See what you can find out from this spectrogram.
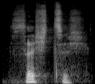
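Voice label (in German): "sechzig", German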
